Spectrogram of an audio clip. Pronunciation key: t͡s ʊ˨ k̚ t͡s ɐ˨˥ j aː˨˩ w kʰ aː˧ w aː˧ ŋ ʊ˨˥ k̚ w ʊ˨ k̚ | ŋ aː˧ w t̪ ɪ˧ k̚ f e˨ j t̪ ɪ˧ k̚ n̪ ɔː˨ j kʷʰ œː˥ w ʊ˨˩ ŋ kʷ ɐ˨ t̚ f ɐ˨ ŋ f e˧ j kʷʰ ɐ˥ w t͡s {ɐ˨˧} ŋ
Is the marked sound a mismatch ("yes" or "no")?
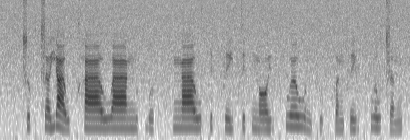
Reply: no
